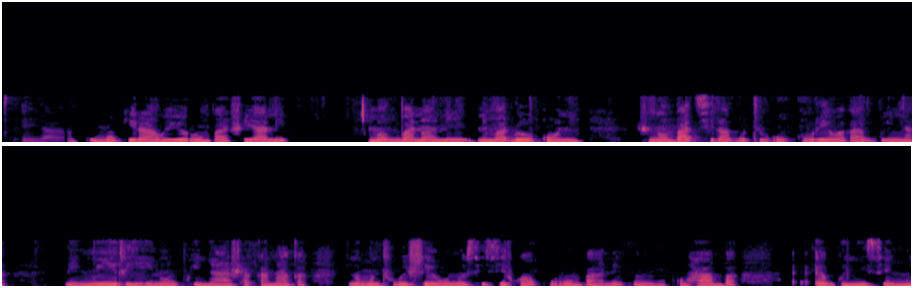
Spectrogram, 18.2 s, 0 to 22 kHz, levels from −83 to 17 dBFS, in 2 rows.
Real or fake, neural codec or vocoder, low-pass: real; none; 7.2 kHz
